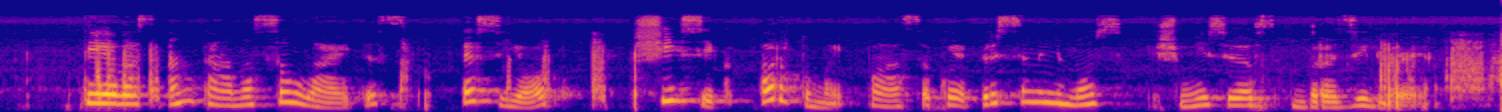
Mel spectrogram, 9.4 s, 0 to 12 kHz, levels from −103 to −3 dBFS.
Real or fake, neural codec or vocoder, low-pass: fake; codec, 16 kHz, 16 kbps, FreqCodec, larger model; 7.2 kHz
